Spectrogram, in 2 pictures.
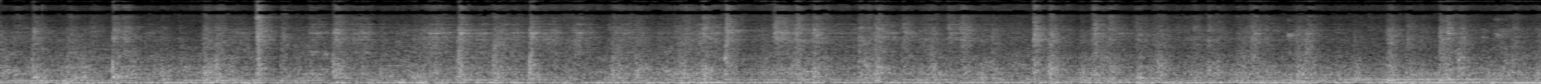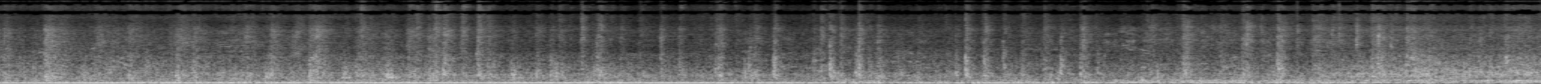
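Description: Diesel passenger train rolling out of a station, heard from on board: wheels clicking over rail joints and points over a steady low engine drone. The drone deepens and grows louder for several seconds in the middle, where the train passes an idling diesel locomotive.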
